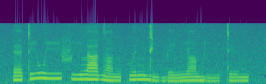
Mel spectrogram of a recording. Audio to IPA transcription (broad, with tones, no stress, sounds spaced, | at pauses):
ɛ˨ t i˦ w iː˦ f i˦ l a˦ d ã˨ n kʷ e˦ ŋ d i˨ b e˨ ɲ ã˦ b iː˨ t ɪ˦ m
